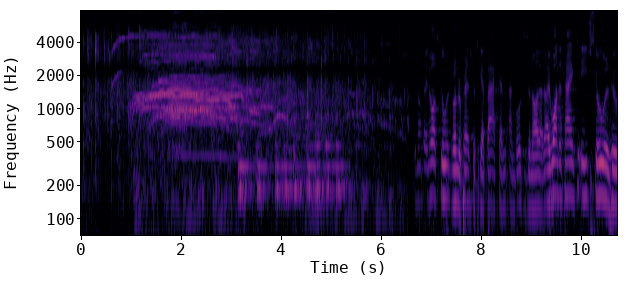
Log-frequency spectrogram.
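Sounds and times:
audience applause: 0.0 - 6.6
speech: 7.0 - 10.7.

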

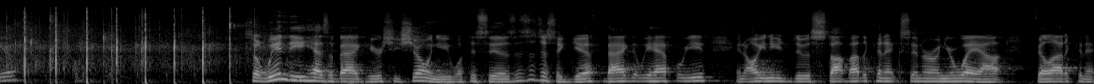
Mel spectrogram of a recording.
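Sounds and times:
audience clapping for first time guests: 0.0 - 3.2
speech: 2.5 - 10.9.

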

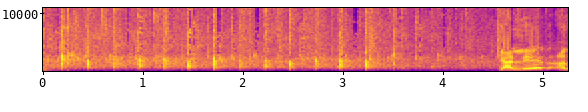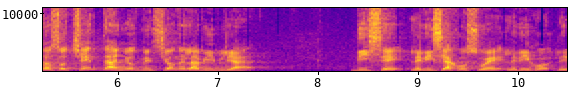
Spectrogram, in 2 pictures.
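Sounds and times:
audience applause: 0.0 - 4.8
speech: 4.6 - 7.4, 8.3 - 10.4.

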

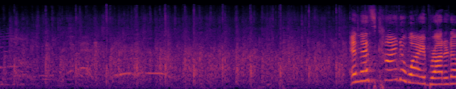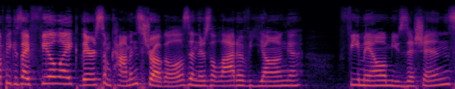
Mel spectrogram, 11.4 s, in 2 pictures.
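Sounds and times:
audience clapping: 0.0 - 5.9
speech: 4.4 - 11.3.

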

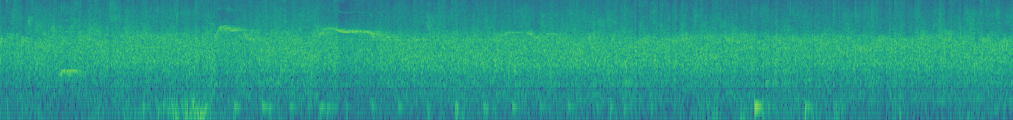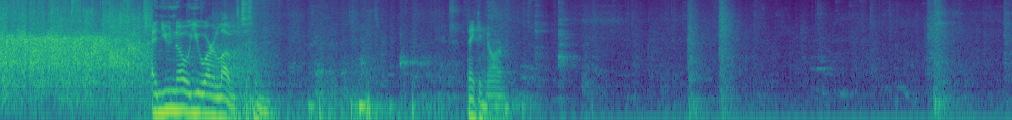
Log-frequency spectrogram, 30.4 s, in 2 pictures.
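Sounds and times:
audience applause: 0.0 - 17.5
speech: 17.5 - 19.3, 22.2 - 22.9.

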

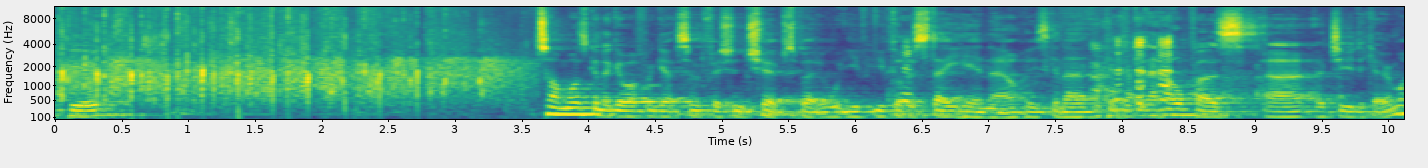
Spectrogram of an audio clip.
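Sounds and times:
audience applause: 0.0 - 3.6
speech: 0.1 - 0.7, 3.6 - 10.1
laughter: 7.5 - 9.2.

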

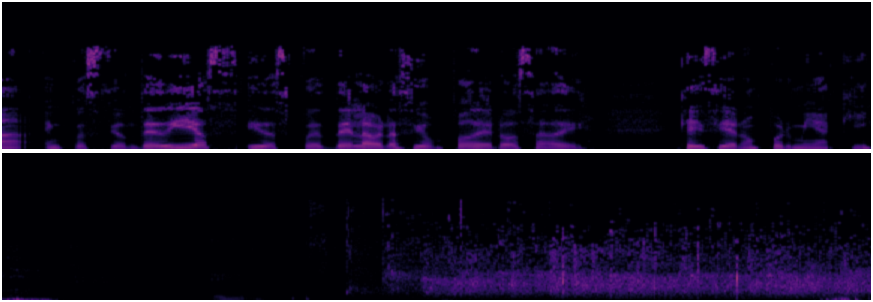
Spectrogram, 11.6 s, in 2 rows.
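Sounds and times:
speech: 0.0 - 6.1, 7.2 - 7.5
audience applause: 8.1 - 11.5.

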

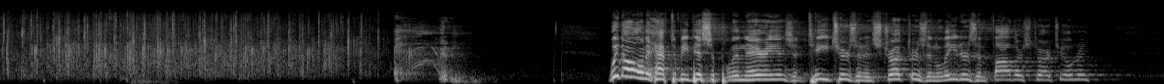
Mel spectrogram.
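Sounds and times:
audience clapping: 0.0 - 4.3
speech: 6.2 - 11.0.

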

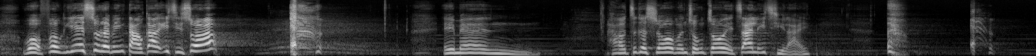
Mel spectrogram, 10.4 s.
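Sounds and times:
speech: 0.2 - 2.3, 3.2 - 3.4, 4.4 - 5.4, 6.1 - 8.2
cough: 2.9 - 3.3, 8.9 - 10.1.

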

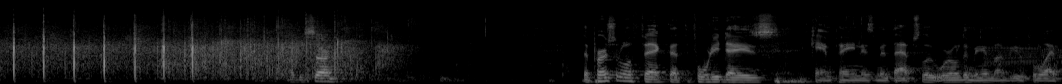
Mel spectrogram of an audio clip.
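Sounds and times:
audience clapping: 0.0 - 4.4
speech: 3.0 - 3.6, 5.8 - 10.6.

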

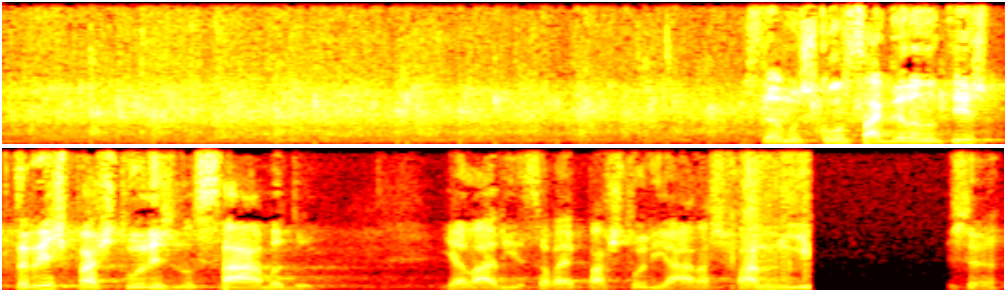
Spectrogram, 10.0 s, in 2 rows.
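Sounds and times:
audience applauding: 0.0 - 4.9
speech: 3.8 - 9.1, 9.8 - 10.0.

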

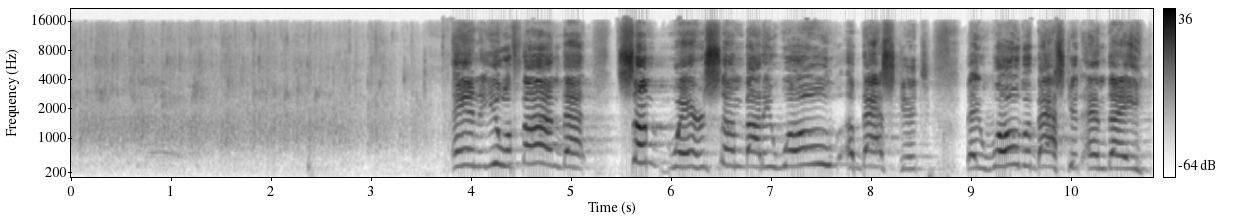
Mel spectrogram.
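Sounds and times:
audience clapping hands: 0.0 - 3.8
speech: 4.0 - 10.8.

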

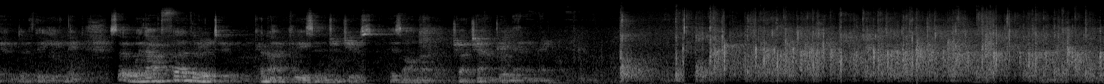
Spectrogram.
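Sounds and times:
speech: 1.2 - 5.6
audience clapping: 6.2 - 11.0.

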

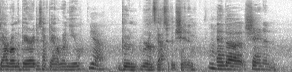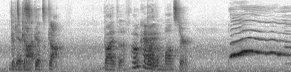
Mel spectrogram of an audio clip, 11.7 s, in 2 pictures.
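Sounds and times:
speech: 0.0 - 7.1, 7.9 - 9.7
scream sound effect: 10.4 - 11.6.

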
